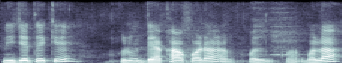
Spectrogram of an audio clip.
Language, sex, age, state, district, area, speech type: Bengali, female, 60+, West Bengal, Darjeeling, rural, spontaneous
